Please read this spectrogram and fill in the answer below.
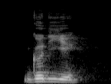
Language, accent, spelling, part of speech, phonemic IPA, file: French, France, godiller, verb, /ɡɔ.di.je/, LL-Q150 (fra)-godiller.wav
- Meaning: 1. to scull 2. to wedeln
